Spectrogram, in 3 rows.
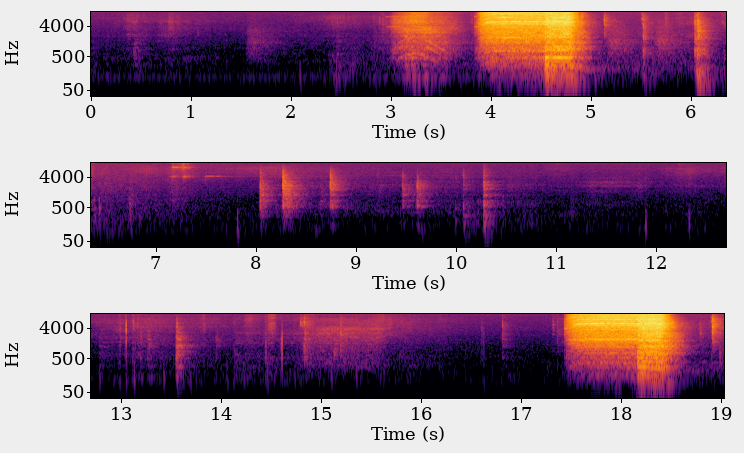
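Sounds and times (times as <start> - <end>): cordless drill driving screws: 3.0 - 5.0, 17.4 - 18.6.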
